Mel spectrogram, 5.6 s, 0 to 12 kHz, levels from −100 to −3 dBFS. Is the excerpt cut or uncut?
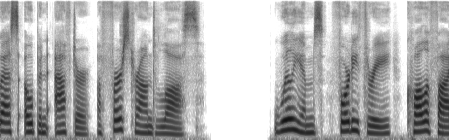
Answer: uncut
